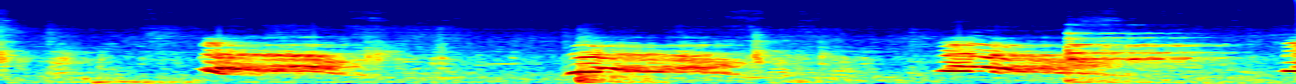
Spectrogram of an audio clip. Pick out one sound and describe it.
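A woman grunts loudly with strain, close by.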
